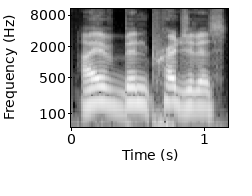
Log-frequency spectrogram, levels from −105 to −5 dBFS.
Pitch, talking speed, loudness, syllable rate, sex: 150 Hz, 205 wpm, -17 LUFS, 6.8 syllables/s, male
